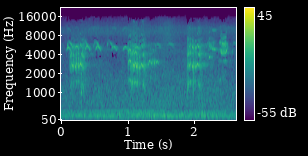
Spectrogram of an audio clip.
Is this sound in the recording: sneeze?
no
